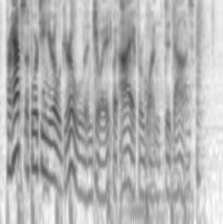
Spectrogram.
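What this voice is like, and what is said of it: High-pitched cartoon mouse voice. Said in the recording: “I'm going to do it in my Mickey Mouse voice.”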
